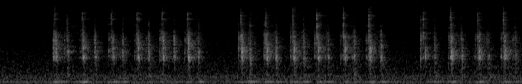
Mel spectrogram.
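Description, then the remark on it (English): Crisp, clicky keystrokes on mechanical keyboard switches of different types, including clicky, tactile blue switches, less clicky red switches and brown switches, typed in three quick bursts of rapid, evenly spaced clacks with short pauses between, clear with no voices. “So this first one is the blue switches, so they're clicky and tactile. This is red switches, so they're not too clicky.”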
